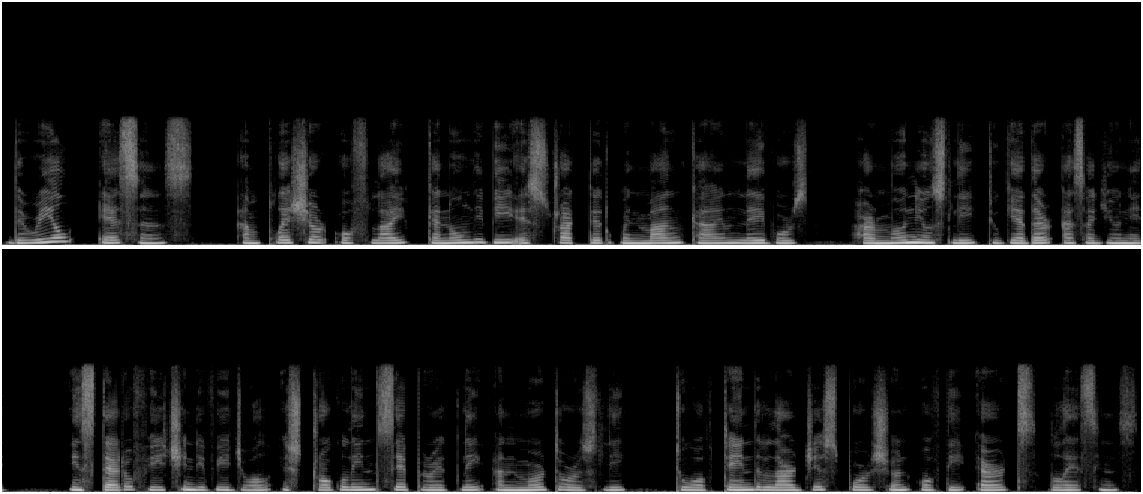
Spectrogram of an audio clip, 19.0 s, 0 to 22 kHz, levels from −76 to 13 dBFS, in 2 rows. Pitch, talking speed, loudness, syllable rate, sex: 225 Hz, 115 wpm, -20 LUFS, 4.1 syllables/s, female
